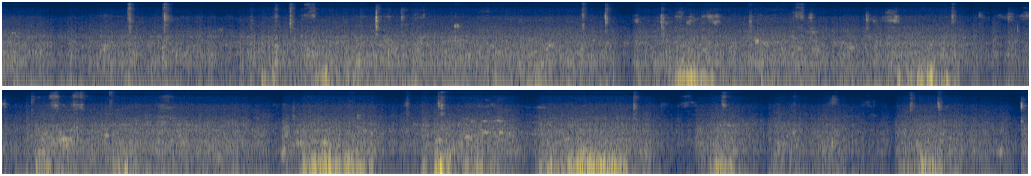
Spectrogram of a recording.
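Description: Fingers squish and scoop food.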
